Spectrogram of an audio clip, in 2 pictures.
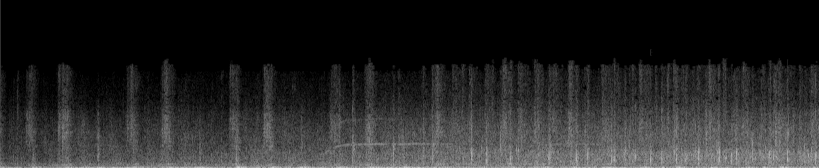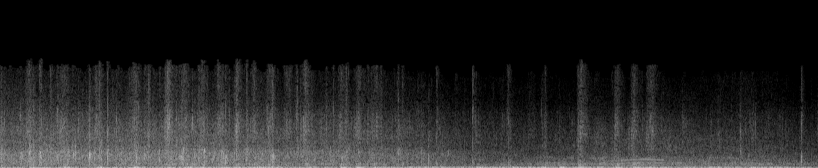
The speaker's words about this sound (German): ist dann eben die Schweizer Fahnen erschienen, mit dem Top Secret Band Corps aus Basel, eine Trommelgruppe natürlich, und die haben für ihre Vorführung einen Haufen Applaus gesammelt.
